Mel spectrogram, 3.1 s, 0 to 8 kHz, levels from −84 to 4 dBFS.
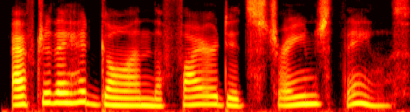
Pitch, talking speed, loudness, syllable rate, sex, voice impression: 215 Hz, 175 wpm, -19 LUFS, 3.8 syllables/s, female, feminine, slightly young, tensed, powerful, bright, slightly soft, slightly raspy, intellectual, friendly, lively, slightly intense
